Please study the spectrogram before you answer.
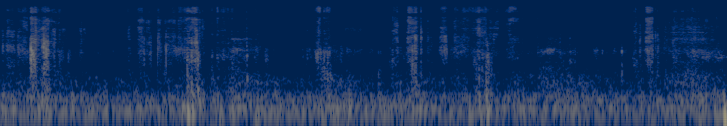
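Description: Fingertips rub across the thin, yellowed, newsprint-like pages of a thick reprint catalog book and turn them. Quiet, dry rustling and brushing fill the clip, punctuated by brighter crinkly swishes and soft flaps as pages turn over.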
